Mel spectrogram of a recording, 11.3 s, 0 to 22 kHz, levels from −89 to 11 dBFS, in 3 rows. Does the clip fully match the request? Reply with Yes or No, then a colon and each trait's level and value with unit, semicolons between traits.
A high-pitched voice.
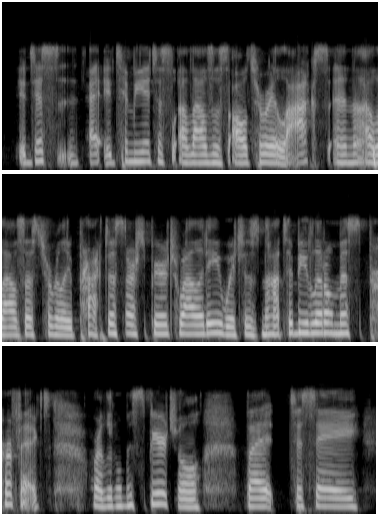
Yes: high, 205 Hz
